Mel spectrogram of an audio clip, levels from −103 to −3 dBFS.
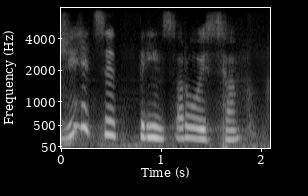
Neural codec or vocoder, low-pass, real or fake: codec, 24 kHz, 0.9 kbps, DualCodec; 7.2 kHz; fake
